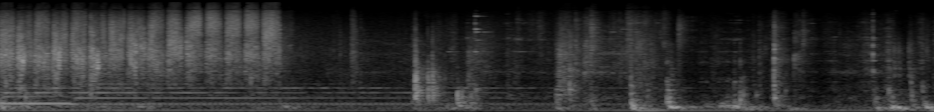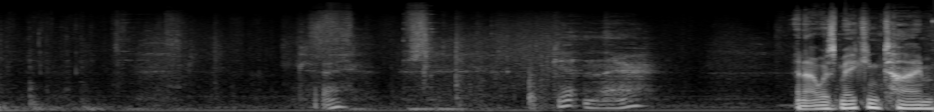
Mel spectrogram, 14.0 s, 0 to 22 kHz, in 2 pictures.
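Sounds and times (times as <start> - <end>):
rubbing scraping like sanding: 0.0 - 2.3
background music: 0.0 - 6.0.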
